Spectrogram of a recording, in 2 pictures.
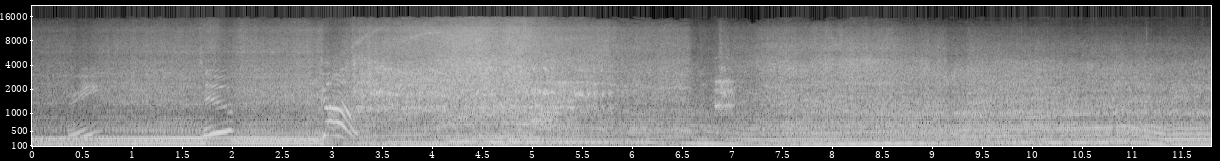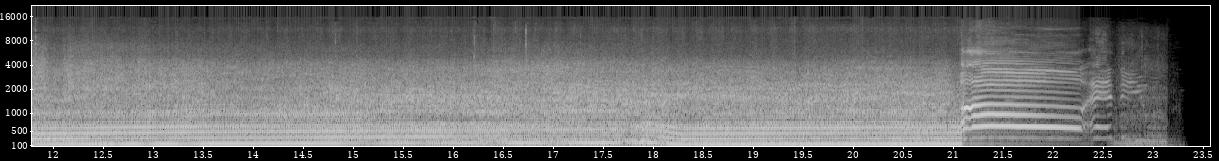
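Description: Two street cars, a Datsun 280ZX Turbo and a Nissan 240SX, launching hard in a drag race with tyre noise from wheelspin. The engines then accelerate at full throttle, pitch climbing through each gear, with upshifts about 11 and 18 seconds in.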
